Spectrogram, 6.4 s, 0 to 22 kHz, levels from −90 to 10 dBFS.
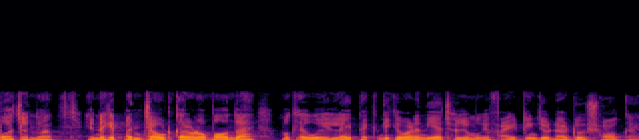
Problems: echo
